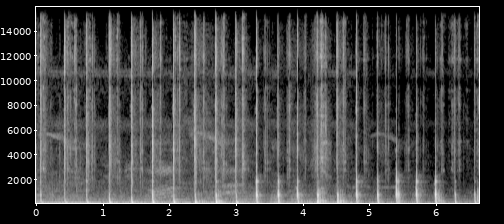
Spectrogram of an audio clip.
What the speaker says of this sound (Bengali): এবার আদাটাকেও ভালো করে একটু বেটে নেওয়া হবে।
